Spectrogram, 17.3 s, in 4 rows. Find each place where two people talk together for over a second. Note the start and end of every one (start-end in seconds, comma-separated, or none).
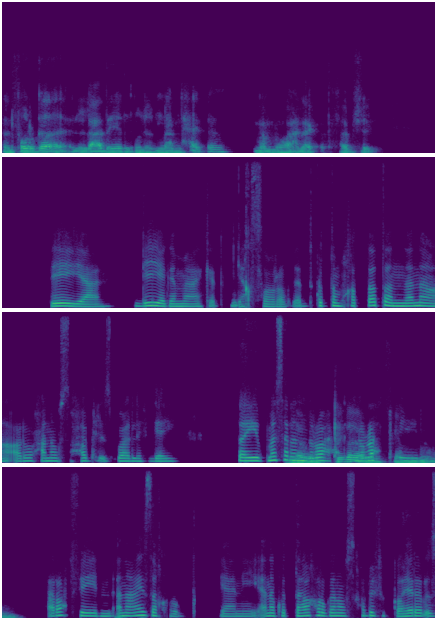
11.5-12.8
